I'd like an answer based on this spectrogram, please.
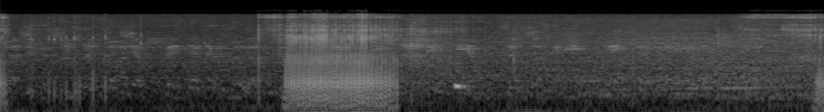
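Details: French Bulldog named Héron asleep and snoring; one loud, buzzing snore of about a second rises out of a quiet room, followed by a soft click and faint background hiss.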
